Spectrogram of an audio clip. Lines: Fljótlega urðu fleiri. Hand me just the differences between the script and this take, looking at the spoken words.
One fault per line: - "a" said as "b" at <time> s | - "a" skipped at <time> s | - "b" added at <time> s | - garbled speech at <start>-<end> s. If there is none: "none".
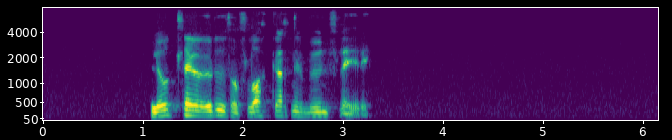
- "þó flokkarnir mun" added at 1.9 s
